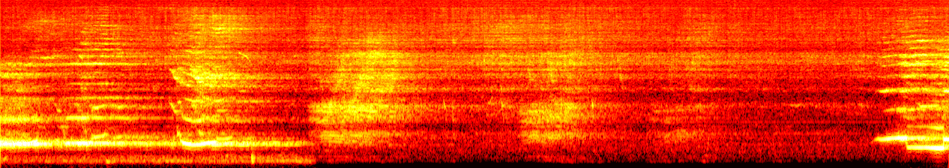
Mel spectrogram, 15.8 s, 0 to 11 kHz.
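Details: Humpback whales beneath a boat off South Maui, Hawaii, 24 January 2013, sound a drawn-out steady moan that ends in a wavering upsweep. Softer blurred groans fade away during a long quiet stretch, then a loud rising wail returns near the end.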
